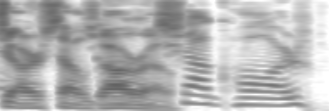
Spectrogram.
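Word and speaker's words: জলসাঘর: Well, in Bengali, you pronounce it as Jalsaghar. Oh, there it is. Jalsaghar.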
